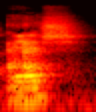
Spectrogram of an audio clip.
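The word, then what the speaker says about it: Æ: On the podcast, he said too, it's like, it's pronounced like X, and then the AE is Ash.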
